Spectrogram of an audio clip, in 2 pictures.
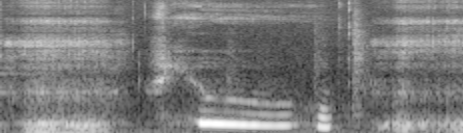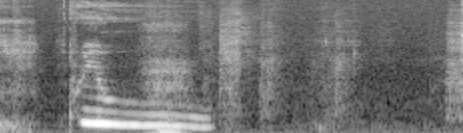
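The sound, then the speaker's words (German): A voice imitates two snoring kobolds lying curled up on the floor: two cycles of rough, rattling inhales each followed by a whistly, descending exhale, fairly loud, with quiet pauses between. “Ja, wieder zu du trittst äh, zwischen zwei schnarchende Kobolde, die auf dem Boden liegen, so ein bisschen in sich ein, inzwischen so zusammengerollt.”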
